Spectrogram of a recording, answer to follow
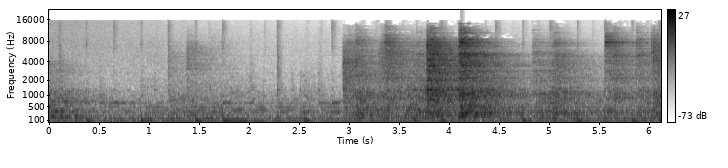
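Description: Background music, with knocks and clattering from a York Fitness adjustable weight bench as its metal backrest is lifted and set to full incline, loudest a little past halfway.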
